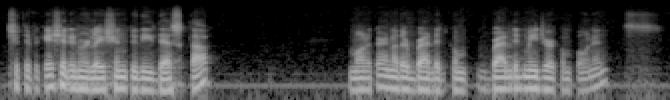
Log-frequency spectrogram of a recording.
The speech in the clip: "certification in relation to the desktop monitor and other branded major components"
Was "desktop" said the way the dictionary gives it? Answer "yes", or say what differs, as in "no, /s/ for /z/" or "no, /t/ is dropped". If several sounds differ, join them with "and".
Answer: yes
